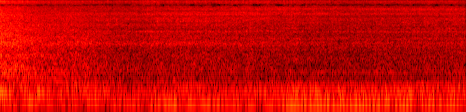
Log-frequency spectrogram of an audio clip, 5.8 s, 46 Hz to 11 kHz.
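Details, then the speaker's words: 1977 Mustang Cobra II, bought as a blown motor, owner wondered about a rod bearing: deep, even low rumble at steady idle, no knocks or misses; smooth, healthy idle. "I feel like there's nothing wrong with it. Like, listen how smooth this thing is."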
